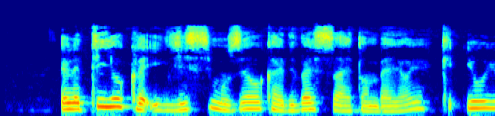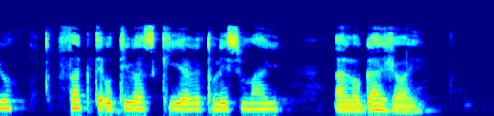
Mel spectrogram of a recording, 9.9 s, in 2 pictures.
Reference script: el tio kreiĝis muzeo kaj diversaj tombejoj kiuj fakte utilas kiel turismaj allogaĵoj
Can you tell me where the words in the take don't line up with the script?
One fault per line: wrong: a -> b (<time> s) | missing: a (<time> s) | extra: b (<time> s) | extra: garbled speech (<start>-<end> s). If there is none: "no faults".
no faults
